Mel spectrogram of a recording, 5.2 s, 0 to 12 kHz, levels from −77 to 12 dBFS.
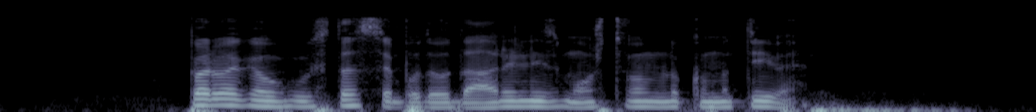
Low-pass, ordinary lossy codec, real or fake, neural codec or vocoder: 7.2 kHz; none; fake; codec, 16 kHz, 8 kbps, FreqCodec, larger model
